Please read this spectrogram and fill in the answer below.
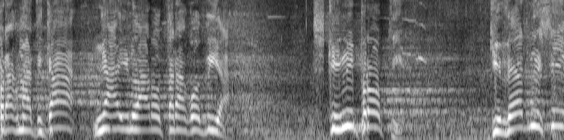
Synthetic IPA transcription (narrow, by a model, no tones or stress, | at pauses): pɾɐɣmɐt̪ikɐmɲɐilɐɾo̞t̪ɾɐɣo̞ðiɐ̰ | scinipɾo̞t̪ḭ | civeɾnisi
